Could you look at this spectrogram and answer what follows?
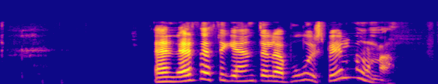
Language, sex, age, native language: Icelandic, female, 60-69, Icelandic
